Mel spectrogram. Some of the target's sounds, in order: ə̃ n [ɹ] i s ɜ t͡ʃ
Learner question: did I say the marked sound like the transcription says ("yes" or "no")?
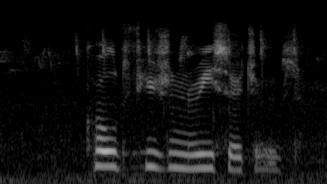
yes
